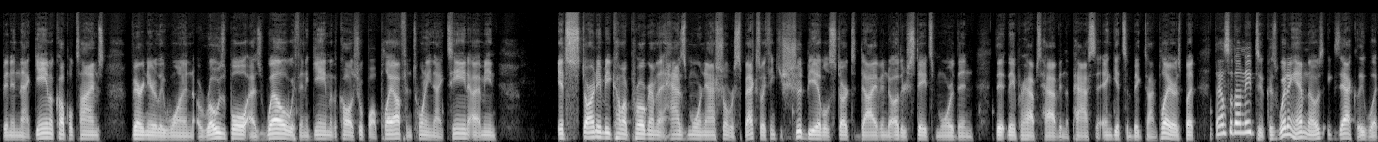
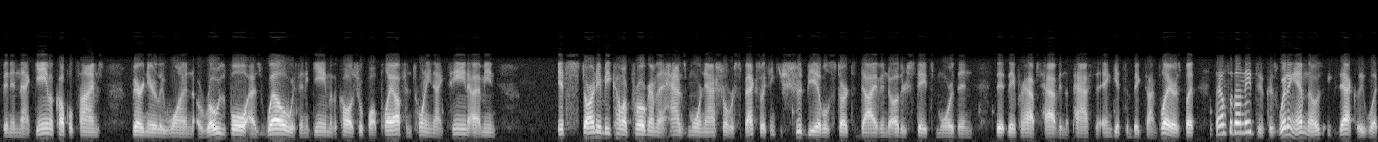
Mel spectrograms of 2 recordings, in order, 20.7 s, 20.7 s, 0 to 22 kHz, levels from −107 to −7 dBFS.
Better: first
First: none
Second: phone-call audio; nothing above 3.5 kHz

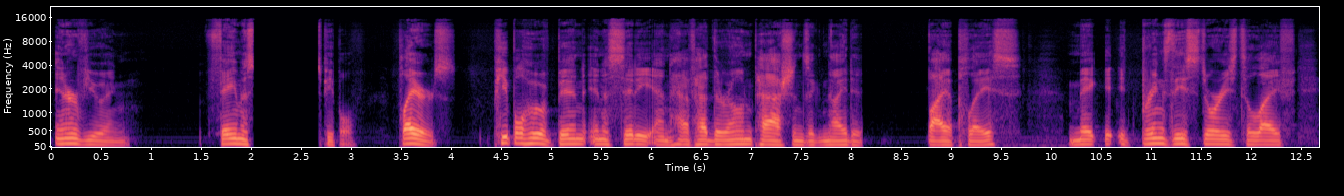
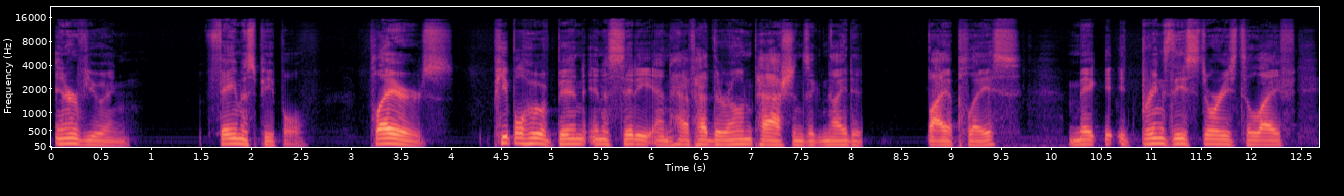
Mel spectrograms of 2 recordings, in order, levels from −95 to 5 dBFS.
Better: second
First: audio freezing; at 2 s for 0.5 s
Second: none

